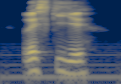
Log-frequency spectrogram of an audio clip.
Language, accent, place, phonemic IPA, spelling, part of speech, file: French, France, Lyon, /ʁɛs.ki.je/, resquiller, verb, LL-Q150 (fra)-resquiller.wav
- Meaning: 1. to queue-jump 2. to ride (public transport) without a ticket 3. to gatecrash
